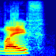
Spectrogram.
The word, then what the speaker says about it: Leif: It's pronounced Leif.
